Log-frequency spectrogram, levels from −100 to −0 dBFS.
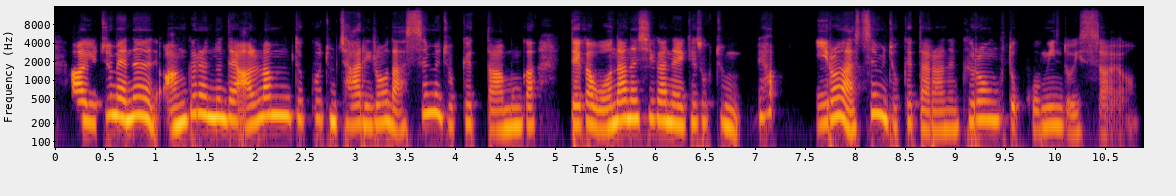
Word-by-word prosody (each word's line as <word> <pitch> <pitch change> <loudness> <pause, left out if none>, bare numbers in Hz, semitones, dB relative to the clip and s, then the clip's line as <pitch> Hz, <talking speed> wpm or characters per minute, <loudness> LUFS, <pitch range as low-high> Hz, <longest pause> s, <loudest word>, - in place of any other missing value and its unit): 아 225 0 +5
요즘에는 245 +1 +3
안 195 +4 +4
그랬는데 250 -4 +4
'알람 260 +7 +3
듣고 235 -1 -9
좀 220 -2 +1
잘 195 0 -2
일어났으면 205 +9 -1
좋겠다. 185 -4 -7
뭔가 185 +2 -1 0.3
내가 195 0 +2
원하는 205 +7 +4
시간에 220 -5 +1
계속 205 +2 -7
좀 185 -6 -4 0.2
혀 300 +5 -5 0.4
일어났으면 235 - +1
좋겠다.'라는 165 -5 -7
그런 225 +3 -2
또 375 0 -7
고민도 175 -3 -7
있어요. 145 +7 -13
210 Hz, 315 characters per minute, -25 LUFS, 185-235 Hz, 0.4 s, 아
